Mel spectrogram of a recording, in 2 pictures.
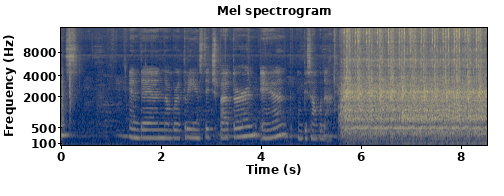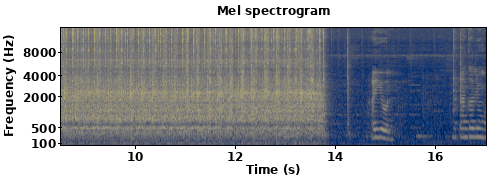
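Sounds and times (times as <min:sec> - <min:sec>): sewing machine stitching: 0:05.6 - 0:13.9.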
